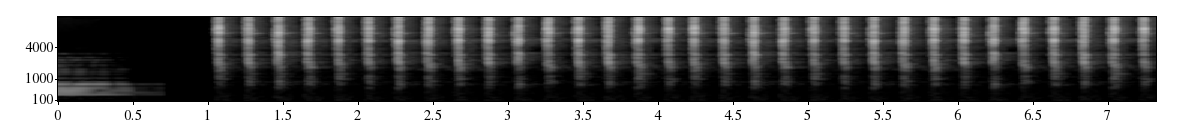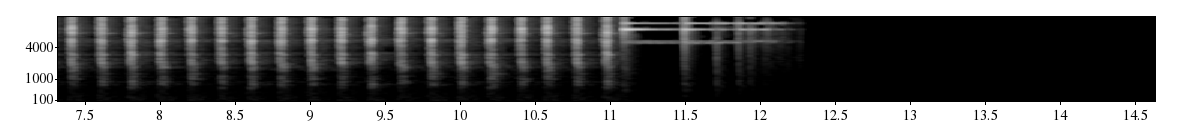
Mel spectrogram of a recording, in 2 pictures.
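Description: A countdown-timer sound effect: a clock ticking fast, about four ticks a second for some ten seconds, ending in a bright bell ding as the time runs out. At the very start a short keyboard chord dies away.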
